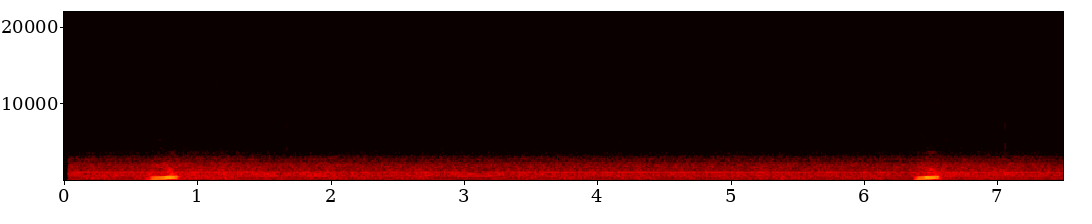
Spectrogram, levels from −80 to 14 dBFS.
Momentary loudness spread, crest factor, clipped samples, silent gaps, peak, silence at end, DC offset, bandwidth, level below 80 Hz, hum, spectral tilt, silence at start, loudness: 18 LU; 22 dB; under 0.1%; none; -20 dBFS; 0 s; under 0.1%; 15.5 kHz; -74 dBFS; none; -6.5 dB/octave; 0.05 s; -41 LUFS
